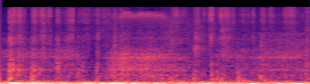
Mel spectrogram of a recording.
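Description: Stiff bristle brush scrubbing and dabbing nearly dry acrylic paint onto a stretched canvas: a quick run of short scratchy strokes over a steady low hum.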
